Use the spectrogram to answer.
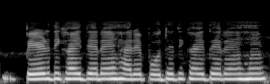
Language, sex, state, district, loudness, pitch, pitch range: Chhattisgarhi, female, Chhattisgarh, Raigarh, -12 LUFS, 250 Hz, 245-255 Hz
